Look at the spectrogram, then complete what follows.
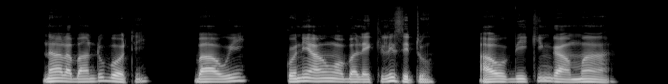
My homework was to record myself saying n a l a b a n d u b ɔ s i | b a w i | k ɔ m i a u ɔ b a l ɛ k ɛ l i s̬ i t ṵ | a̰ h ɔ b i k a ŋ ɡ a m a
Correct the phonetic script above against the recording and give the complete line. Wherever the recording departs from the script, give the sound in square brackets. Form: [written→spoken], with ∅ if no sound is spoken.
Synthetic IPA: n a l a b a n d u b ɔ [s→t] i | b a w i | k ɔ [m→n] i a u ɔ b a l ɛ k [ɛ→i] l i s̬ i t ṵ | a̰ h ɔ b i k [a→i] ŋ ɡ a m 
